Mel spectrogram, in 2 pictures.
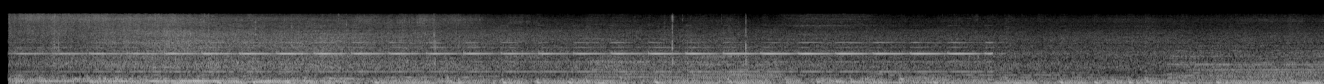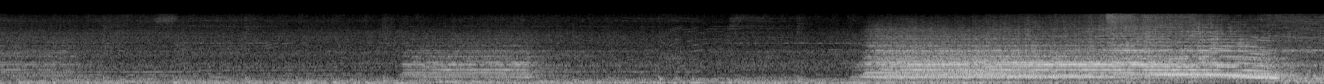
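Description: Amtrak P42 diesel locomotive's air horn sounding a series of blasts for the grade crossing, growing louder as the train nears, ending in a long, loud blast from about 22 seconds in as the locomotive reaches the crossing. Heard from inside a car.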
